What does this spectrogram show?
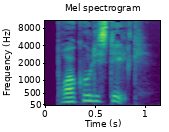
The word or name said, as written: broccolistilk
